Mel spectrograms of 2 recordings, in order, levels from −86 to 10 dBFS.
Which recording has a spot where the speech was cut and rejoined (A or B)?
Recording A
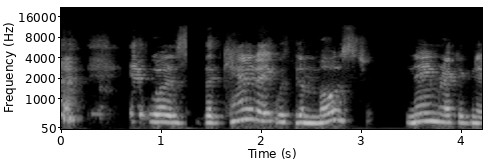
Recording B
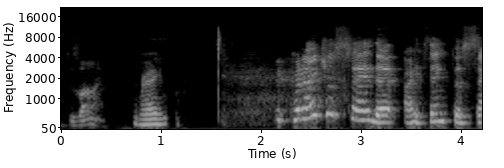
A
